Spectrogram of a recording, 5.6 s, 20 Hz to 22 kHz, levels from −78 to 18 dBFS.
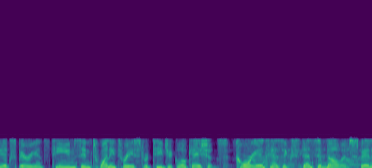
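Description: A speech recording passed through a Bluetooth CVSD headset codec from start to finish, a one-bit delta coder whose step size adapts and which fits a 64 kbps headset link. It removes everything above 3.8 kHz, leaving the speech narrow and muffled, and the damage is plainly audible: s sounds come out scratchy, loud bright moments distort where the step cannot keep up, and a granular hiss sits underneath. From 3.35 s to the end, a feedback echo between two devices sets in, with a second device in the same room replaying the call so that the first microphone picks it up again. Each stretch of speech returns roughly every fifth of a second as a thinner, ringing repeat, peaking at about 17 dB below the direct speech.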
